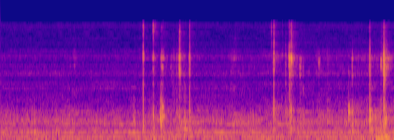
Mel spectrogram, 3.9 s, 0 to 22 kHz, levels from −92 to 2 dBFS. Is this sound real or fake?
fake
